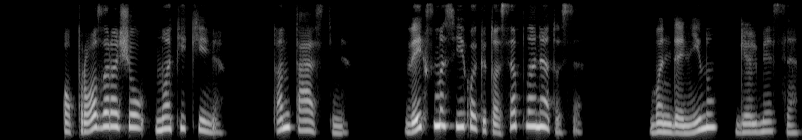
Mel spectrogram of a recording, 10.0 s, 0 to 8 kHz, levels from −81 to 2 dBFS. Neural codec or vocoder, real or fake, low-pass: autoencoder, 48 kHz, 32 numbers a frame, DAC-VAE, trained on Japanese speech; fake; 7.2 kHz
